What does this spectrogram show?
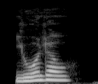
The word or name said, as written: jordlov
